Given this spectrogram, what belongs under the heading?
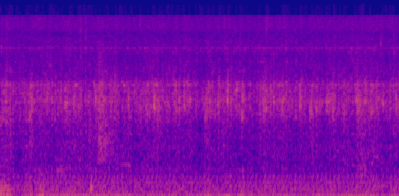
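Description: Garlic shrimp sizzle in a hot pan on the stove, a steady close crackling and bubbling that goes on without a break and stays fairly quiet, with no talking.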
